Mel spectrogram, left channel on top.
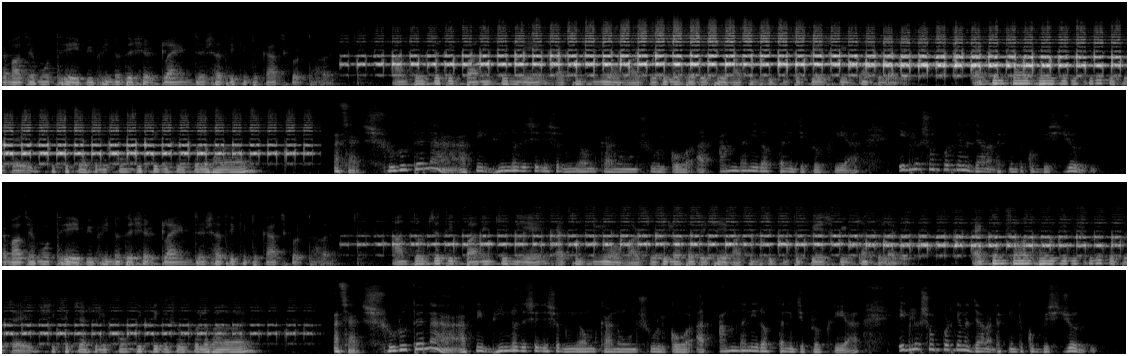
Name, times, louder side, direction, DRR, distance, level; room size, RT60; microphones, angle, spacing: voice 1, 0.0-3.3 3.9-9.1 9.7-13.8, right 1 dB, 15° right, 8 dB, 0.8 m, -35 dB
sound 1, 3.4-14.4, left 9 dB, 85° left, 0.4 m, -24 dB
voice 2, 14.6-22.2, right 3 dB, 35° right, 9 dB, 0.4 m, -37 dB
9.2 x 4.6 x 4.0 m, 0.39 s
head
